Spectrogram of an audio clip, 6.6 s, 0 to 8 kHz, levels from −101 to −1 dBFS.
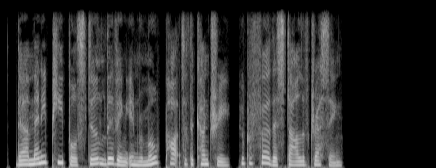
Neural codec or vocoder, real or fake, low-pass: vocoder, 44.1 kHz, 128 mel bands every 512 samples, BigVGAN v2; fake; 7.2 kHz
